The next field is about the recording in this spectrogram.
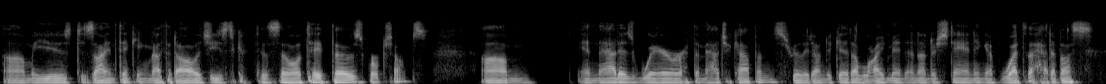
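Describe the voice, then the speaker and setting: A man presenting at a design meet-up, with a very low, flat voice. He talks in a relaxed way and pauses on many fillers. The sound is dry and a little dull. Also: dry recording. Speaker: design presenter and event host. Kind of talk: conference presentation. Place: event venue.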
